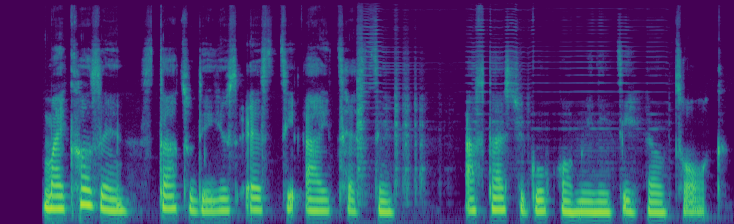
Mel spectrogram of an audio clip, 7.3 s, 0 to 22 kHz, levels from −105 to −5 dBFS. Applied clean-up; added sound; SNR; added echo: neural mask model DeepFilterNet 3.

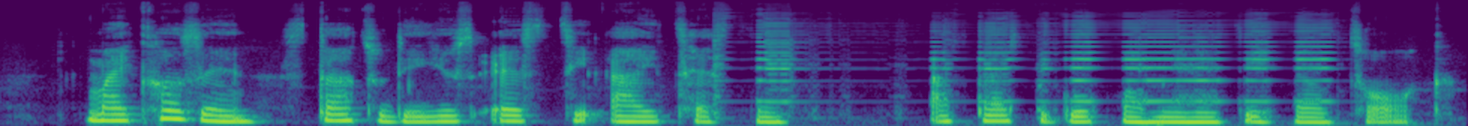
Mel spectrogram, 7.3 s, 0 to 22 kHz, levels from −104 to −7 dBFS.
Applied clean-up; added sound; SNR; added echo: neural mask model RNNoise.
